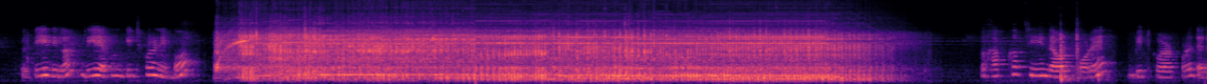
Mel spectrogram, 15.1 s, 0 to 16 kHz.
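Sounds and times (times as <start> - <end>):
electric hand mixer running: 2.7 - 11.6.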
